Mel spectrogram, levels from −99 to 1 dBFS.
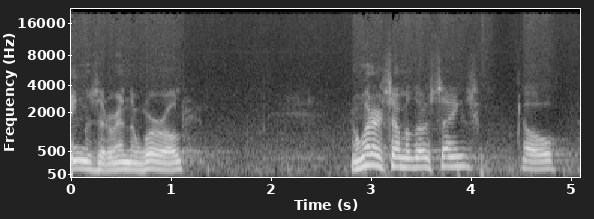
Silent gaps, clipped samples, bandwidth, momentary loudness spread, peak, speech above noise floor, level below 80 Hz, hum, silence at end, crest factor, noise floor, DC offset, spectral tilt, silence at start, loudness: none; under 0.1%; over 20 kHz; 9 LU; -4 dBFS; 29 dB; -54 dBFS; none; 0.15 s; 16 dB; -47 dBFS; under 0.1%; -7.5 dB/octave; 0 s; -18 LUFS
